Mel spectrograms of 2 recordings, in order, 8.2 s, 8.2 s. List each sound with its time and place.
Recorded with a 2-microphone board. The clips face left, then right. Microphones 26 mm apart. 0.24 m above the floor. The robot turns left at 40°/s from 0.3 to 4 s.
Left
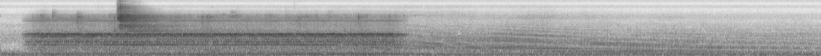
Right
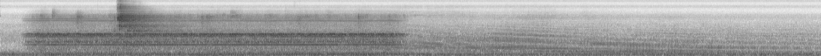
1.1 s a splash: 30° right (ahead or behind), 1.0 m; by 2.9 s 25° right (ahead or behind), 1.0 m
